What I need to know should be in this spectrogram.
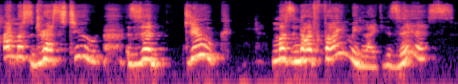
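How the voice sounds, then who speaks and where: A woman's voice: very high voice, sing-song, drawn-out words, a little mellow, voice pushed up, heavily acted. A woman voicing a sweet, pleading young girl from a storybook fairy tale. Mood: dreamy, hurried.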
